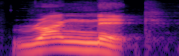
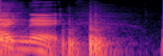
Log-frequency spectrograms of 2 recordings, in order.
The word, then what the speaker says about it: Rangnick: Rangnick. Easy. – Rangnick.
